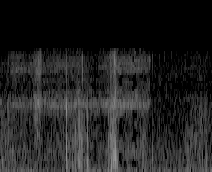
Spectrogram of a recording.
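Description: A person sniffing and breathing through the nose, faintly, with a few small clicks.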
